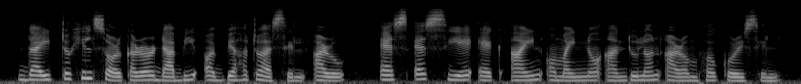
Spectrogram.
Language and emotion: Assamese, neutral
